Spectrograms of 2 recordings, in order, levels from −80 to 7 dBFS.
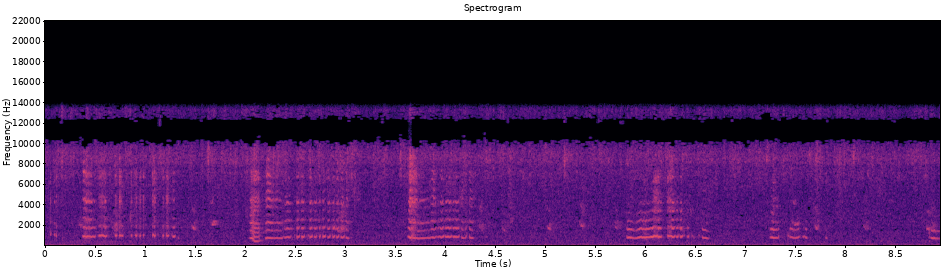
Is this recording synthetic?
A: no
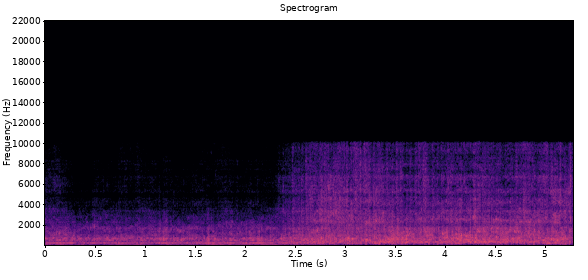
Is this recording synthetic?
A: yes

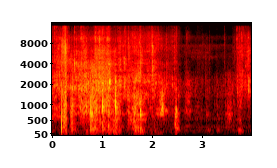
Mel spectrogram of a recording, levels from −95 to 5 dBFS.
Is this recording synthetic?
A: no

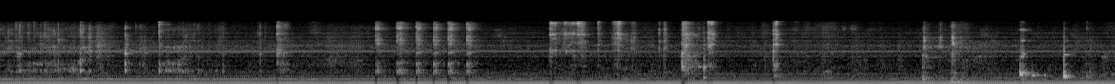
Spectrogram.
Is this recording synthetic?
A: yes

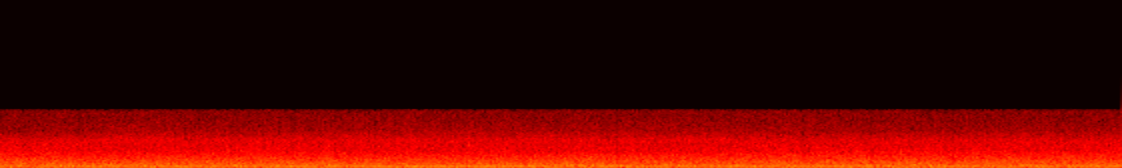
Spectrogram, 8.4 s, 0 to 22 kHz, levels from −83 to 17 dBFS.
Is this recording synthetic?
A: no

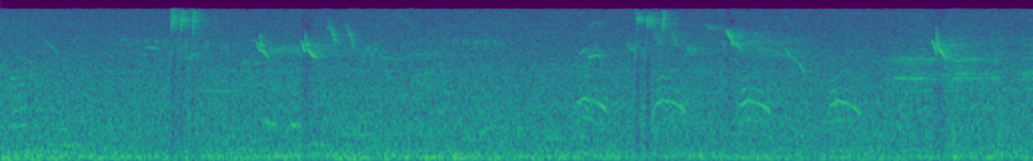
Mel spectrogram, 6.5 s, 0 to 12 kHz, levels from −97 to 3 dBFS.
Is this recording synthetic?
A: no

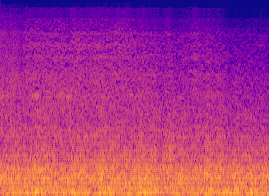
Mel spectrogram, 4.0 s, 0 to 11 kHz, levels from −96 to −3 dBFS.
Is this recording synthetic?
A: no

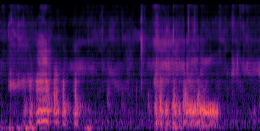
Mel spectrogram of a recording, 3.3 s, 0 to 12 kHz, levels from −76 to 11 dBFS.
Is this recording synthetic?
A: yes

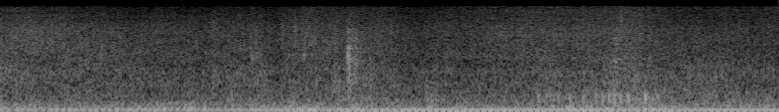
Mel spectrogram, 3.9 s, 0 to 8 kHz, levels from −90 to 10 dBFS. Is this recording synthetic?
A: no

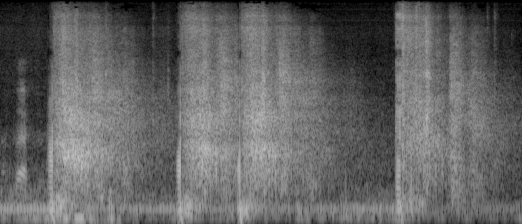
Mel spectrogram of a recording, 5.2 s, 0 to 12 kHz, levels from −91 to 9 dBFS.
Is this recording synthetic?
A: no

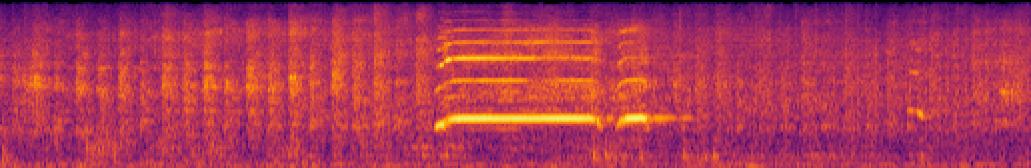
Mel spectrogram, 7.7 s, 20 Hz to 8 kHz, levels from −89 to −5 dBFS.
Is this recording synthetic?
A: yes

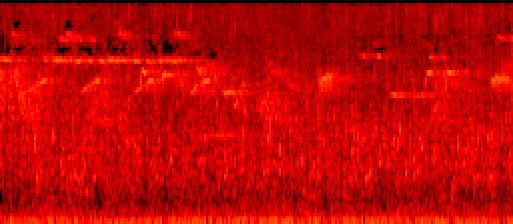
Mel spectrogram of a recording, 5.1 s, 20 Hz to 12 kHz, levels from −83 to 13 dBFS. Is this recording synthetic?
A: no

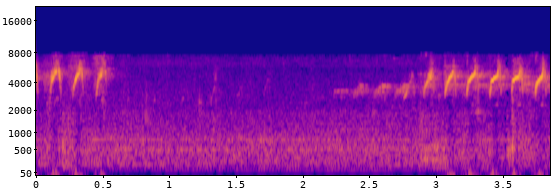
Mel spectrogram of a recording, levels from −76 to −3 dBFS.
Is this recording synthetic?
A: no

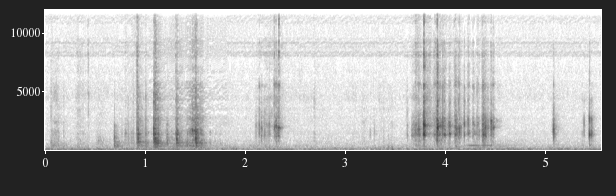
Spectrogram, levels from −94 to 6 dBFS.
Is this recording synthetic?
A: yes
